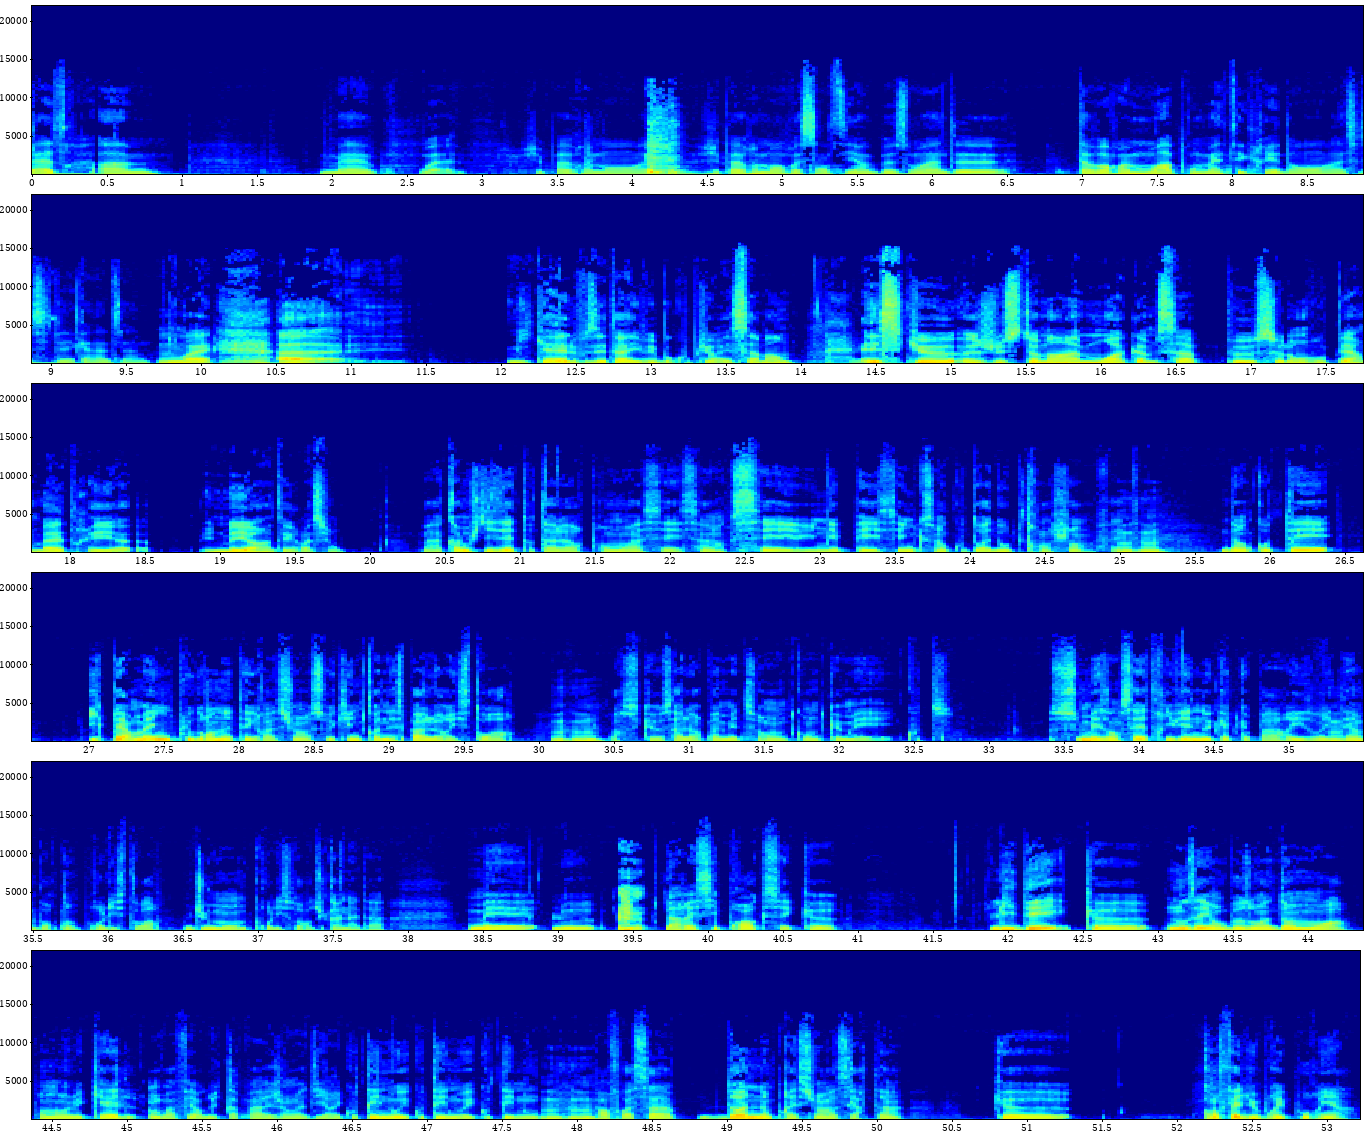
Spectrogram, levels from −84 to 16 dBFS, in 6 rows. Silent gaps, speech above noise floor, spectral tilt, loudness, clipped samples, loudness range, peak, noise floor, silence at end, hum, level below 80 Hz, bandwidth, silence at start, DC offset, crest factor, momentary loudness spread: none; 42 dB; -6 dB/octave; -25 LUFS; under 0.1%; 7 LU; -2 dBFS; -67 dBFS; 0.05 s; none; -50 dBFS; 14.5 kHz; 0 s; under 0.1%; 22 dB; 13 LU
